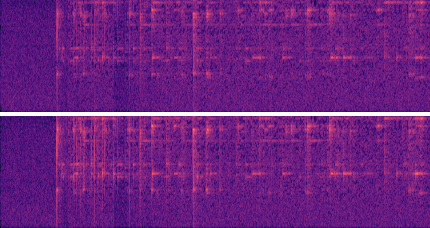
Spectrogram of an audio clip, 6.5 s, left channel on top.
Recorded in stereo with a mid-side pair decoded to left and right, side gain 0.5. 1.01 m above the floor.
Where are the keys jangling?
55° right, 0.6 m; by 6.4 s 70° right, 4 m.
